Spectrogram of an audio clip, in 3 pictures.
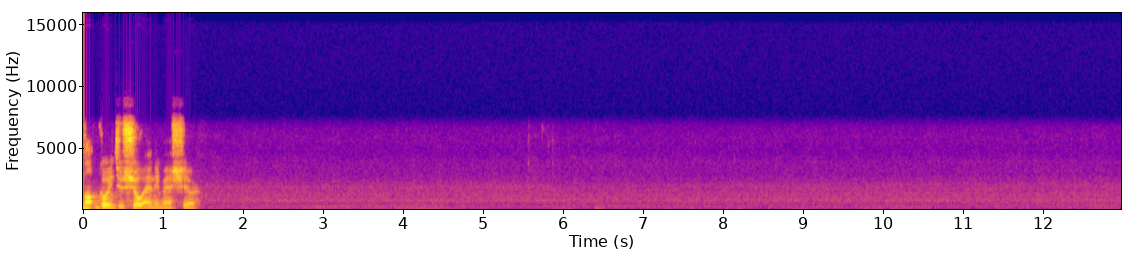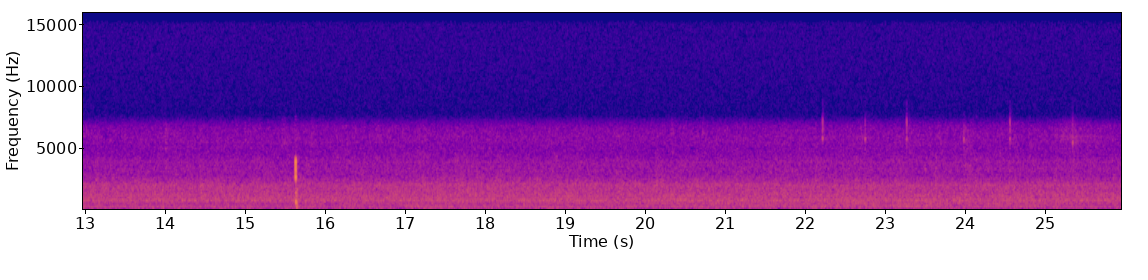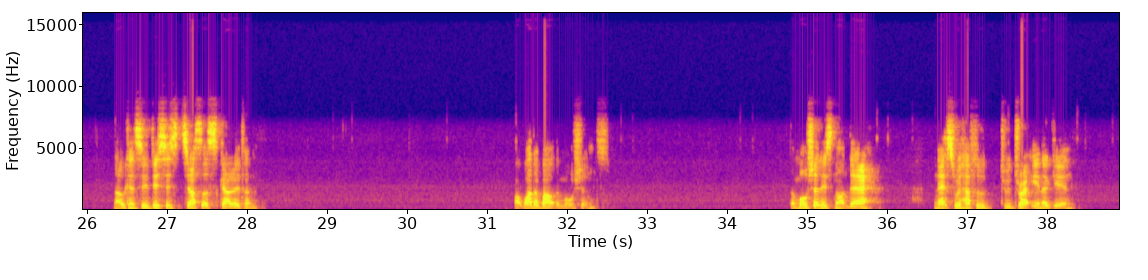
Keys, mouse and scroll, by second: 22.2 click, 22.8 click, 24.0-24.7 drag, 24.7-25.0 right drag, 25.0 drag, 27.2 right click, 27.3 click, 27.4 right click, 29.1 click, 29.2 c, 30.0 click, 30.4 c, 30.9-31.3 c, 31.4 click, 31.5 c, 32.8-36.8 drag, 36.9-38.9 drag.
